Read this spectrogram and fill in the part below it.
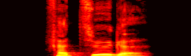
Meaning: first/third-person singular subjunctive II of verziehen
- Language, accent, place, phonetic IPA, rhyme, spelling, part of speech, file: German, Germany, Berlin, [fɛɐ̯ˈt͡søːɡə], -øːɡə, verzöge, verb, De-verzöge.ogg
